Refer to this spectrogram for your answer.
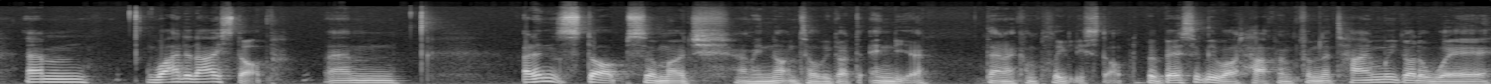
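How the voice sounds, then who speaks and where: The man's voice is quiet, with lively intonation and a moderate pace. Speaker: running coach. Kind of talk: casual solo podcast talk. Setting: home, early morning. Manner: talking quietly; hesitant, many fillers.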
